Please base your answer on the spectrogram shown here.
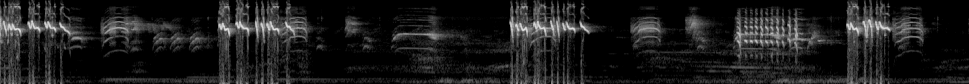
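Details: Green cucak kinoy leafbird imitating other birds' voices, used to train other songbirds: loud rapid chattering volleys every two to three seconds, interleaved with arched whistles and buzzy trills.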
